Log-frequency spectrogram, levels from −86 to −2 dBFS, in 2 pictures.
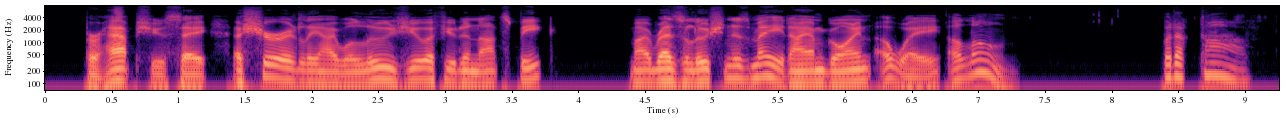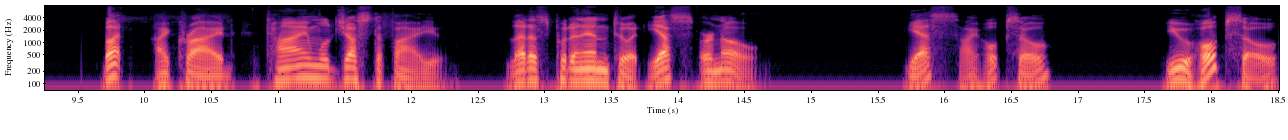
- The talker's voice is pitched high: No, low, 105 Hz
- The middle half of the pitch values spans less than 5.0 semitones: No, wide, 5.5 semitones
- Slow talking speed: No, average, 160 wpm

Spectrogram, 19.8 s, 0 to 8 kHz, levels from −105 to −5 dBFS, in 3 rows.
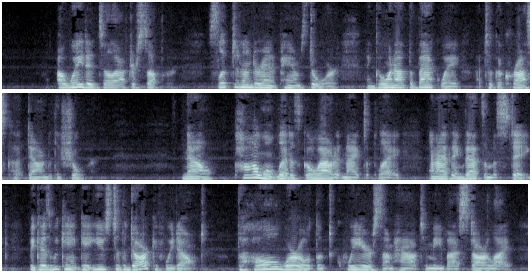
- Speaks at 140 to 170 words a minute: No, average, 195 wpm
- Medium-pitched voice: Yes, medium, 160 Hz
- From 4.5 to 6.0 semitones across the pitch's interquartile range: No, average, 3.6 semitones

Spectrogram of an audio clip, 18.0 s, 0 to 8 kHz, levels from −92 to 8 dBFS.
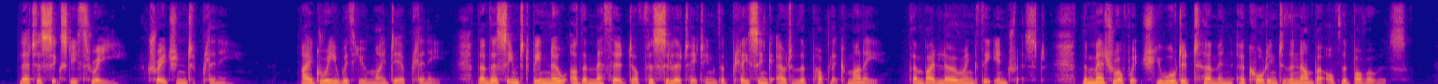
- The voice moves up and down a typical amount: Yes, average, 4.7 semitones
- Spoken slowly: No, average, 155 wpm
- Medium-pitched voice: Yes, medium, 145 Hz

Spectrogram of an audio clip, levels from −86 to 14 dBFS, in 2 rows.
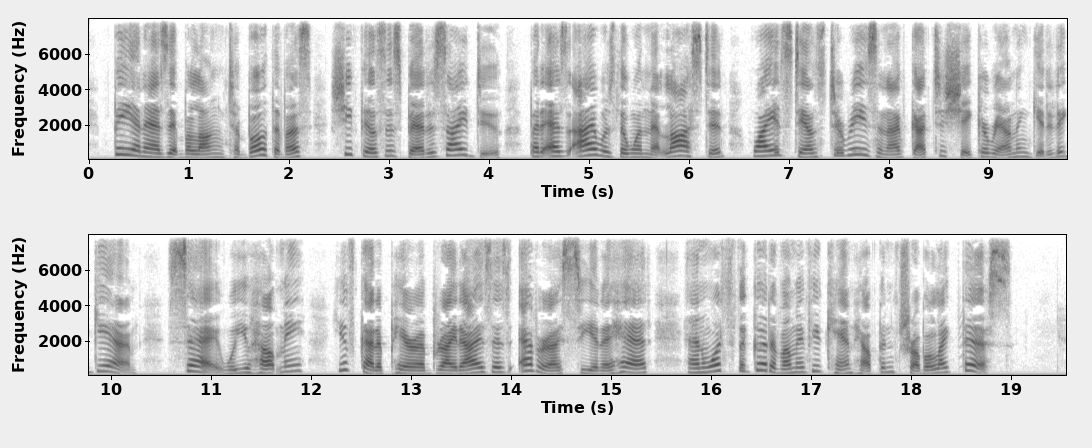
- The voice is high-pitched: Yes, high, 245 Hz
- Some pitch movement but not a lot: No, wide, 5.8 semitones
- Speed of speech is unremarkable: No, fast, 220 wpm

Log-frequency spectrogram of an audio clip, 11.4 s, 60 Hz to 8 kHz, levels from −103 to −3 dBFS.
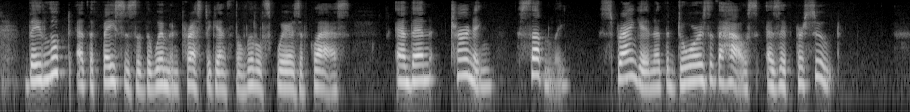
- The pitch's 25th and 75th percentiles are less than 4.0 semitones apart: No, average, 4.5 semitones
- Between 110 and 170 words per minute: Yes, average, 160 wpm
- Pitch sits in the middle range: No, high, 200 Hz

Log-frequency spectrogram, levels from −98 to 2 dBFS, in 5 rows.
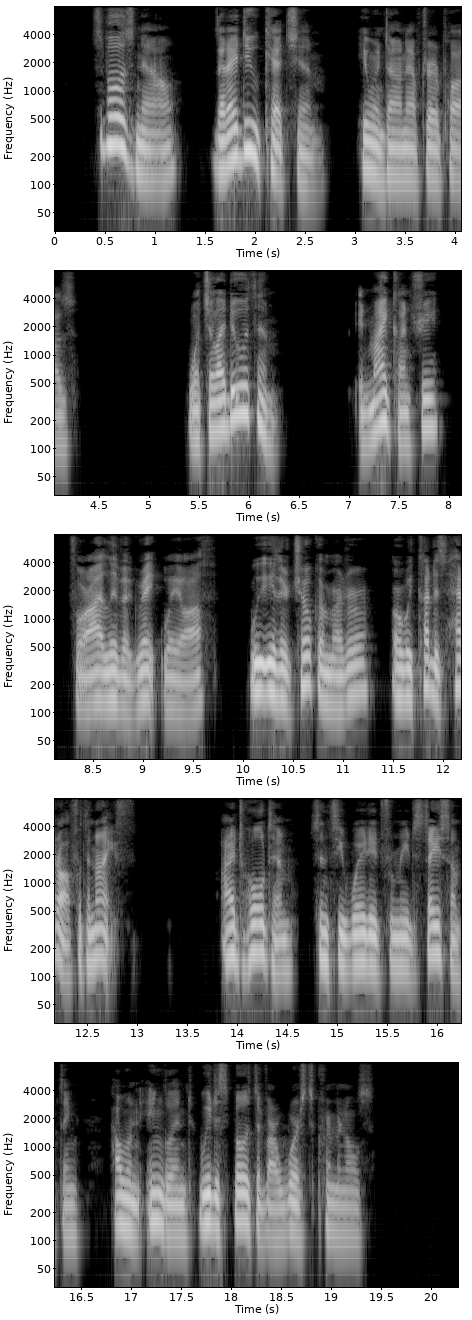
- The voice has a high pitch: No, low, 135 Hz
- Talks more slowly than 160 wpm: No, average, 185 wpm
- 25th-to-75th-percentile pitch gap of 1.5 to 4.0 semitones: No, average, 5.0 semitones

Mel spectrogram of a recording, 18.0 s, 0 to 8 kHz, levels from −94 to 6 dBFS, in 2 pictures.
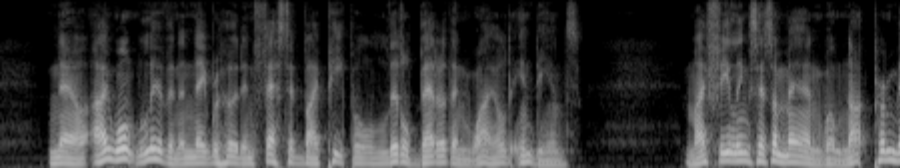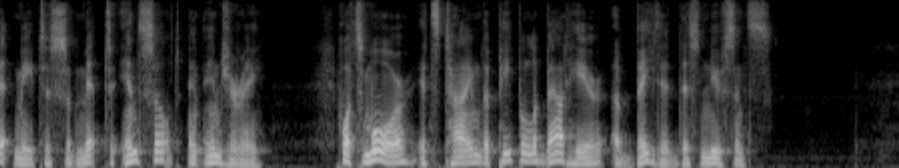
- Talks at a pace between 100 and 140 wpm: Yes, slow, 135 wpm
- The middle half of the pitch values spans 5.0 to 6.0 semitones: Yes, wide, 5.6 semitones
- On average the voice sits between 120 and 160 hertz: No, low, 105 Hz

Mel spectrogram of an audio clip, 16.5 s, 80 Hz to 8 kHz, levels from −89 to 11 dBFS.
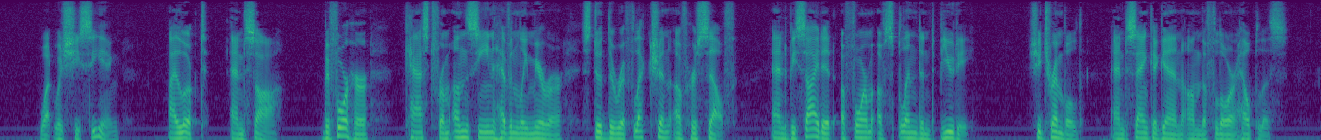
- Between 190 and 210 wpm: No, slow, 135 wpm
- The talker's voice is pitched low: Yes, low, 115 Hz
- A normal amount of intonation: Yes, average, 3.6 semitones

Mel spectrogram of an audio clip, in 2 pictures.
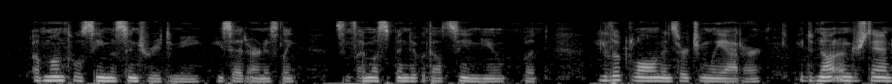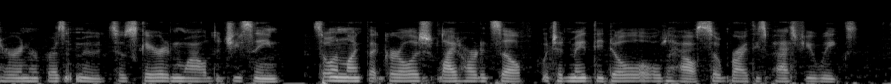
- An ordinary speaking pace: No, fast, 215 wpm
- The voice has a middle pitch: Yes, medium, 150 Hz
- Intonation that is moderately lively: No, narrow, 2.0 semitones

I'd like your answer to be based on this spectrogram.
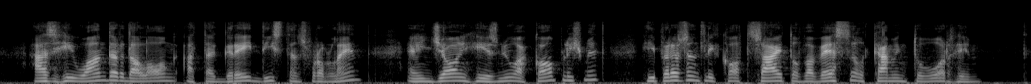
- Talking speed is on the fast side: No, average, 140 wpm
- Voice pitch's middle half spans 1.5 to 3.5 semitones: No, average, 4.0 semitones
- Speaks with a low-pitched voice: No, medium, 150 Hz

